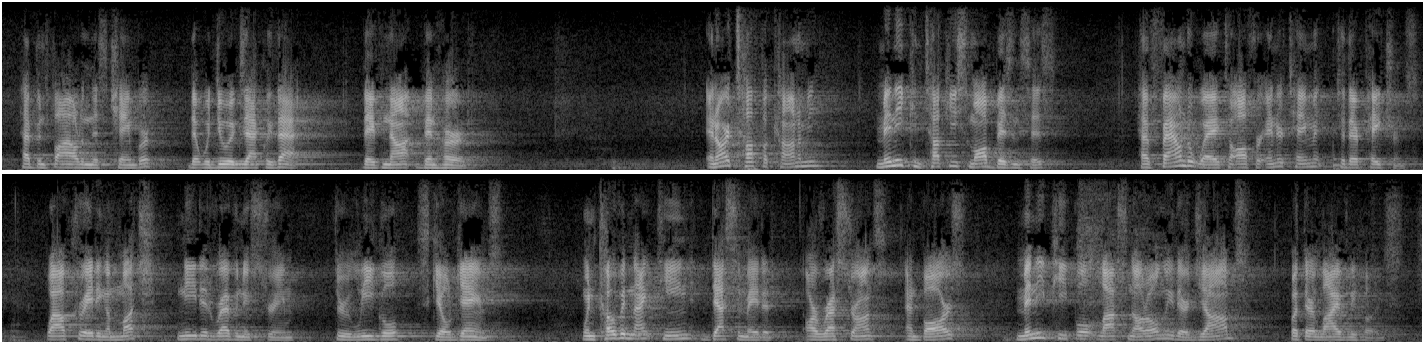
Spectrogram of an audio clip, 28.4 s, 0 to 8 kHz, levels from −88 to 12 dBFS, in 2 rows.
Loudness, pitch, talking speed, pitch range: -21 LUFS, 140 Hz, 130 wpm, 130-155 Hz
